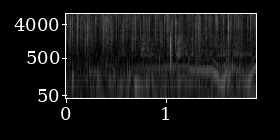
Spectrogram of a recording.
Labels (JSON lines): {"label": "biophony, cascading saw", "recorder": "SoundTrap 600 or HydroMoth"}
